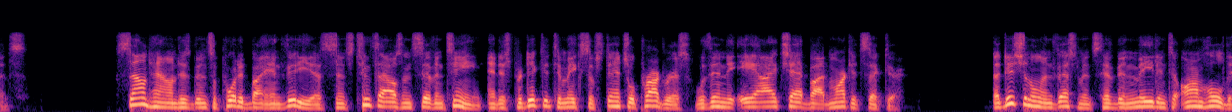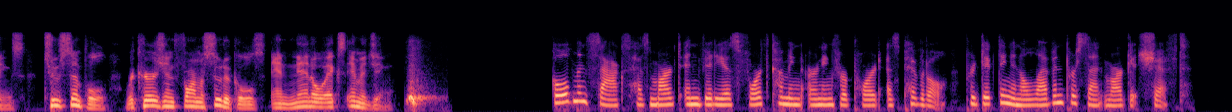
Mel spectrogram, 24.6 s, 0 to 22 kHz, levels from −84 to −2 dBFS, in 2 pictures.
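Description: The whole way through, this speech has the rough, raspy edge of the AMR wideband (HD Voice) codec, nothing above 7.3 kHz, consistent with its low 8.85 kbit/s mode.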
